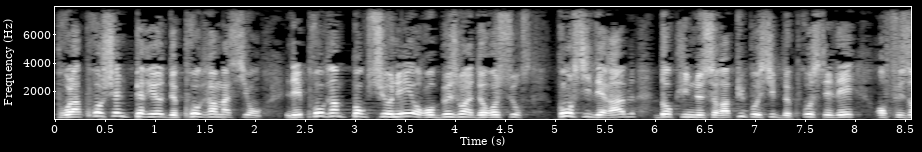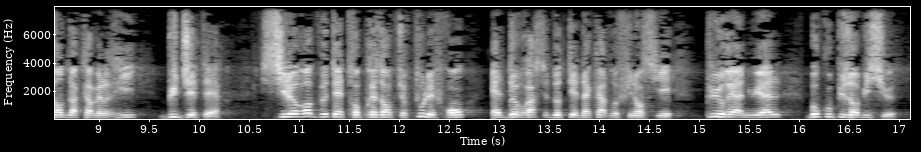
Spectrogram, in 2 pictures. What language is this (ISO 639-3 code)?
fra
